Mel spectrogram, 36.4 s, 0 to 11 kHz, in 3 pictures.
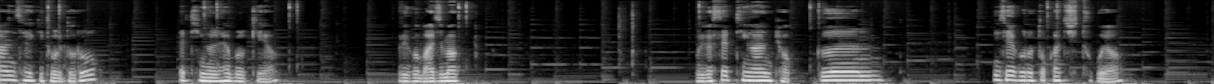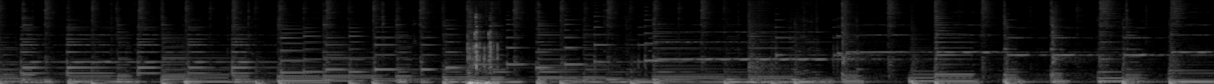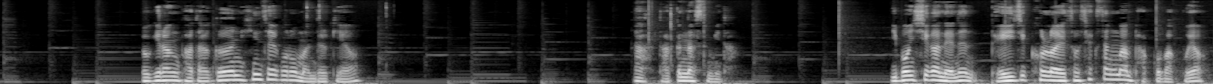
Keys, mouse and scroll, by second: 0.5 click, 2.9 click, 3.2-3.9 scroll down 1, 3.9 click, 3.9-4.3 scroll down 2, 4.6 shift+click, 4.7 shift+click, 5.1 click, 5.4-6.2 scroll down 7, 6.2 middle click, 6.6 click, 6.9 click, 8.7 click, 9.5 click, 10.5 click, 13.0 click, 14.3 click, 17.0 BackSpace, 21.7 click, 23.3 click, 28.2 click, 28.8 middle click, 29.5-31.0 scroll up 9, 31.0 middle click, 32.0-32.5 scroll down 1, 32.5 middle click, 32.8 click.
